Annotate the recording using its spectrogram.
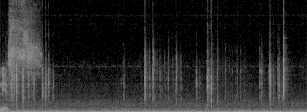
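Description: Computer keyboard typing: a quick run of keystrokes at the start, a pause, then scattered keystrokes in the second half, over a low steady background hum.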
